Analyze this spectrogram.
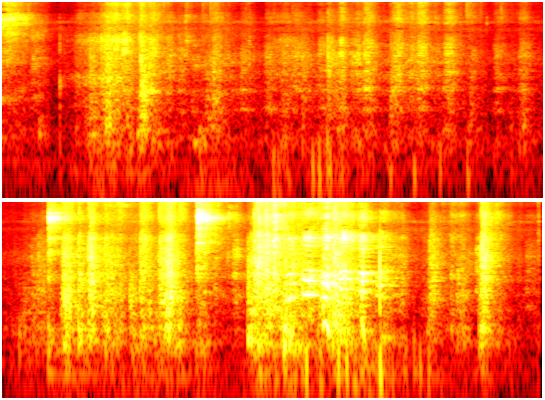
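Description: Dogs panting and whimpering while playing, their paws scrambling and thudding on carpet as they leap at a swinging toy. About six seconds in the scuffling gets louder, and a pitched, wavering whine comes in around eight seconds.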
